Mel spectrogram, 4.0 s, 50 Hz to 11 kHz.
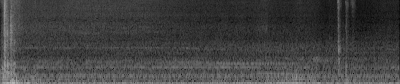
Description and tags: Honda CRV, power window being rolled down from interior. Recorded with a Zoom H2n.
